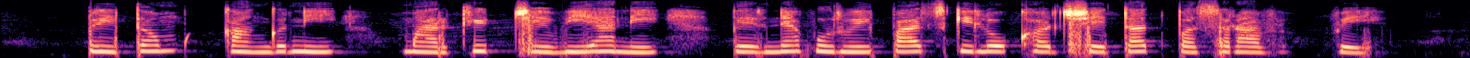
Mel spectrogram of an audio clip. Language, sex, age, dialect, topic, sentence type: Marathi, female, 56-60, Northern Konkan, agriculture, statement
